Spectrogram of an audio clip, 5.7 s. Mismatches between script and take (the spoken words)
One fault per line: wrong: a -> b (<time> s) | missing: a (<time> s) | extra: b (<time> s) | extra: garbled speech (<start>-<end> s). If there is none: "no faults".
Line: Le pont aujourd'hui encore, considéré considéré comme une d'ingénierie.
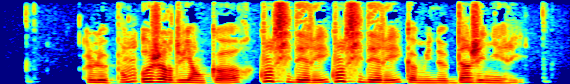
no faults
